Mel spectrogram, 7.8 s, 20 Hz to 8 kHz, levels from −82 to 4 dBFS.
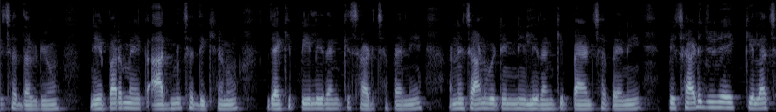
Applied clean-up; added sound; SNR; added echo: none; none; none; none.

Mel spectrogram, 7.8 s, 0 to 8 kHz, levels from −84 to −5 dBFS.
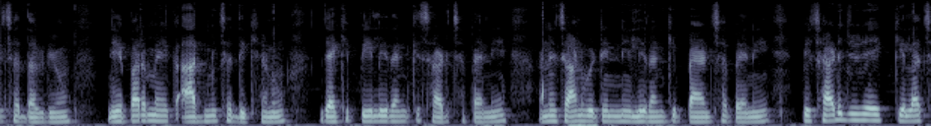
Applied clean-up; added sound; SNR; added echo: none; Walk, footsteps; 17 dB; none.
